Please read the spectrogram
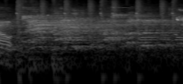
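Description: Basketball game sounds on a gym court: a steady wash of crowd noise, with the ball bouncing on the hardwood floor.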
